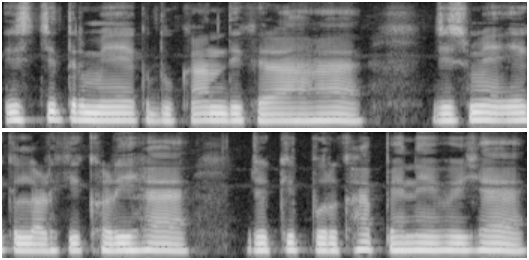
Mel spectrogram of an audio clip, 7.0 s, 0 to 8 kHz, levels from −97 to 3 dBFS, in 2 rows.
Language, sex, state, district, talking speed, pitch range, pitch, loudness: Hindi, male, Jharkhand, Palamu, 165 wpm, 120-130 Hz, 125 Hz, -14 LUFS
